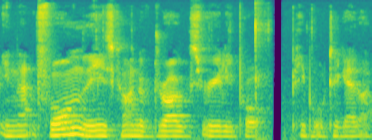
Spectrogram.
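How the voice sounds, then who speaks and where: Audible room echo surrounds a man speaking with an English accent. His intonation is monotone and flat at a medium pitch. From England, London. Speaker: psychedelics advocate and presenter. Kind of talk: presentation. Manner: hesitant, many fillers.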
